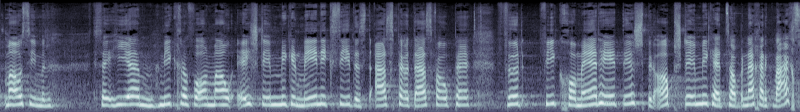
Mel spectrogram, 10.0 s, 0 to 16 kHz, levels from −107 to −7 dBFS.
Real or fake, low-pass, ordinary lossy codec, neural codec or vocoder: real; 14.4 kHz; none; none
